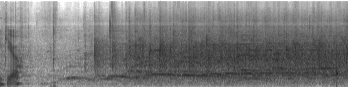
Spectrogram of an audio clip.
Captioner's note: applause and cheers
